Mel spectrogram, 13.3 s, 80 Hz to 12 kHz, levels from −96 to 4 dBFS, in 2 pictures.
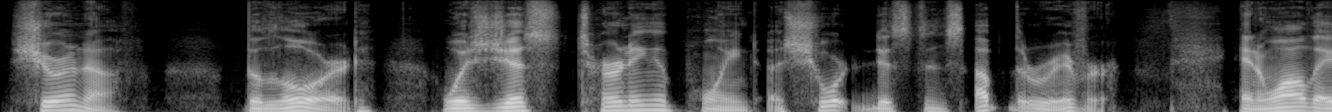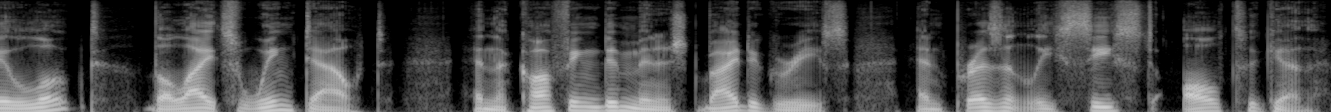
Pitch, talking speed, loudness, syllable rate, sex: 105 Hz, 150 wpm, -21 LUFS, 4.9 syllables/s, male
